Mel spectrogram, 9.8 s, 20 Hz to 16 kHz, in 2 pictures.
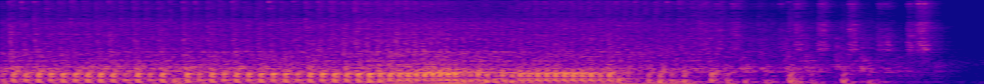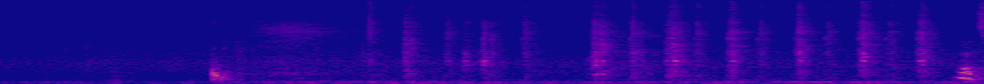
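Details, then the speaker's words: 1970 Honda Trail 90, non-runner said to have overheated, first start: small single thumps about four a second, uneven, then cuts out; choke had to be feathered, owner suspects a clogged pilot jet, debris later found in carburetor. "the pilot jet may or may not have had an instruction there which when it was running it was I had to feather the choke and a lot of times that means that's clogged"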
